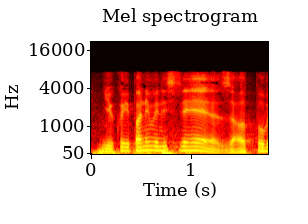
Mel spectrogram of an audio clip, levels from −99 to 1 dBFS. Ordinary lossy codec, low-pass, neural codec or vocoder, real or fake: MP3, 48 kbps; 7.2 kHz; codec, 16 kHz, 0.9 kbps, LongCat-Audio-Codec; fake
